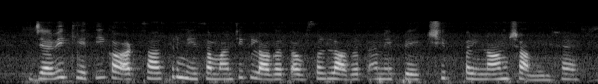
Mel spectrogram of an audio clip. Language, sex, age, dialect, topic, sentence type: Hindi, female, 25-30, Hindustani Malvi Khadi Boli, agriculture, statement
